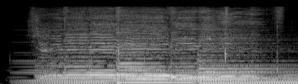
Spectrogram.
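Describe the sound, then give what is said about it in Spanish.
A female vocalist sings a Spanish-language song, a 2013 recording, holding a wavering, sustained melodic line over full, steady instrumental accompaniment that swells in quickly and stays loud throughout. “Ojo, es ella cantando en español y además lo hace muy bien acompañada.”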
